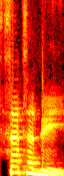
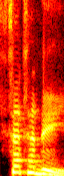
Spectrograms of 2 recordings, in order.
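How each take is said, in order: The two takes are said the same way.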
